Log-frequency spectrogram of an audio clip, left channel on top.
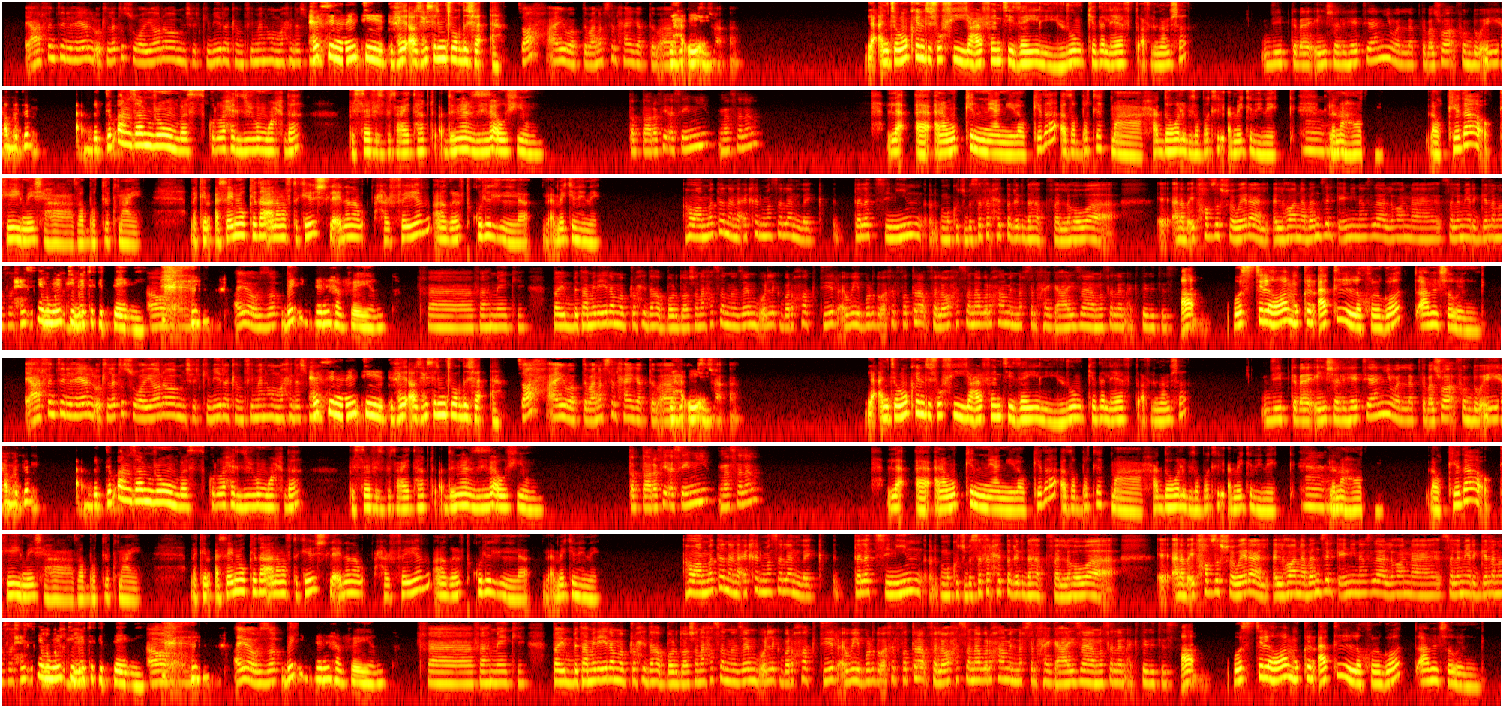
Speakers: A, on the right; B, on the left.
A: عارفه انت اللي هي الاوتيلات الصغيره مش الكبيره كان في منهم واحد اسمه
B: تحسي ان انت تح- او تحسي ان انت واخده شقه
A: صح ايوه بتبقى نفس الحاجه بتبقى
B: دي حقيقه
A: فايبس شقه
B: لا انت ممكن تشوفي عارفه انت زي الروم كده اللي هي بتبقى في الممشى اه
A: دي بتبقى ايه شاليهات يعني ولا بتبقى شقق فندقيه
B: بتبقى
A: ولا ايه
B: بتبقى نظام روم بس كل واحد ليه روم واحده بالسيرفيس بتاعتها بتبقى الدنيا لذيذه قوي فيهم
A: طب تعرفي اسامي مثلا
B: لا آه، انا ممكن يعني لو كده اظبط لك مع حد هو اللي بيظبط لي الاماكن هناك
A: امم
B: اللي انا هقعد لو كده اوكي ماشي هظبط لك معاه لكن اسامي وكده انا ما افتكرش لان انا حرفيا انا جربت كل ال- الاماكن هناك
A: هو عامه انا اخر مثلا لايك ثلاث سنين ما كنتش بسافر حته غير دهب فاللي هو انا بقيت حافظه الشوارع اللي هو انا بنزل كاني نازله اللي هو انا سلام يا رجاله نازله اشتري
B: تحسي
A: طلبات
B: ان انتي
A: البيت
B: بيتك التاني
A: اه
B: <laughs>
A: آه. ايوه بالظبط
B: بيتك التاني حرفيا
A: ف فهماكي طيب بتعملي ايه لما بتروحي دهب برضو عشان انا حاسه ان زي ما بقولك بروحها كتير قوي برضو اخر فتره فاللي هو حاسه ان انا بروح اعمل نفس الحاجه عايزه مثلا اكتيفيتيز
B: اه بصي اللي هو ممكن اكل خروجات اعمل شوبينج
